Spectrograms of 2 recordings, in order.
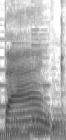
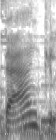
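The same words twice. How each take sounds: First: It begins with a soft th sound, like thank. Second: It begins with a plain t sound, like tank. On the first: The speaker calls it right. "தேங்க்ஸ் சொல்லு" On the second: The speaker calls it wrong. "அது என்ன fish டேங்கா இல்ல water டேங்கா? டேங்க் இல்ல"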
